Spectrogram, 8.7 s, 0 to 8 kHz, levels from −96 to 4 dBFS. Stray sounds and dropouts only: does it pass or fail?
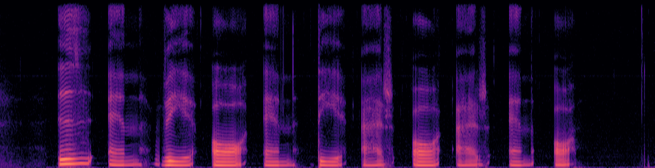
pass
